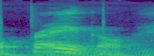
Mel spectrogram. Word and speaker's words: prego: in a certain place and say pray go prego and they will point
